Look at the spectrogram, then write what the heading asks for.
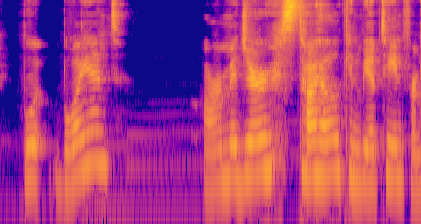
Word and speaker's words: Armiger: I'm sorry, I apologize for my pronunciation. Buoyant Armiger style can be obtained from treasure chests and treasure maps across Vardenfell.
